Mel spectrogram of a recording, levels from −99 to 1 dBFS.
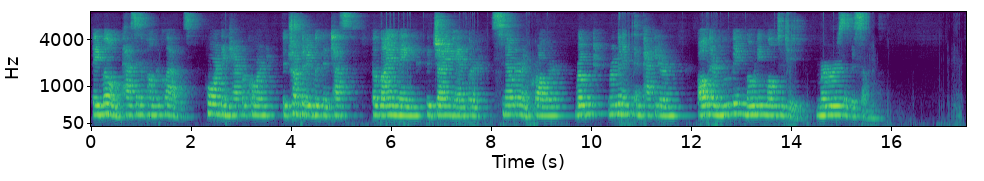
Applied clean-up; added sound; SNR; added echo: neural separator model SepFormer DNS4.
